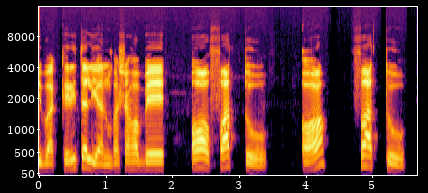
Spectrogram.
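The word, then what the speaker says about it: ho fatto: Italian ভাষা হবে অপাত্য অ ফাত্তু Italian ভাষাতে এইচ ও এর উচ্চারণ হবে অ যখনই আমরা ইতালিয়ান ভাষায় কাউকে বলতে চাইবো আমি করেছি তখন আমাদেরকে বলতে হবে অফাত্য আমাদের পরবর্তী বাক্যটি আছে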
